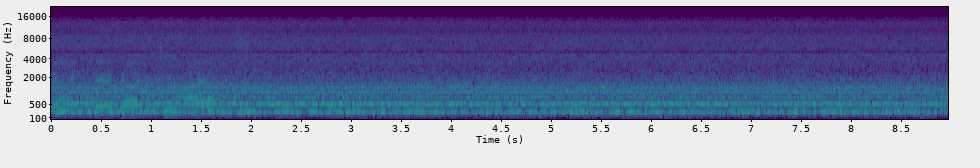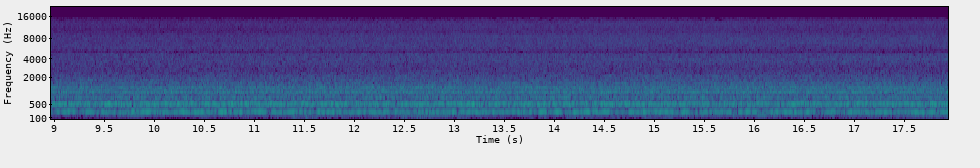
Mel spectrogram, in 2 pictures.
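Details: Honey bees swarming at a house in Arcata, an unbroken even hum of many bees with steady layered drone tones throughout.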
